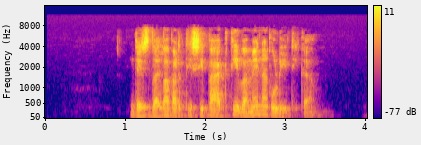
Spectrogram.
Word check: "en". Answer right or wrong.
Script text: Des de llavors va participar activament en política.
wrong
